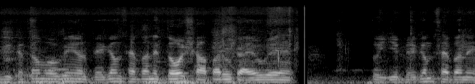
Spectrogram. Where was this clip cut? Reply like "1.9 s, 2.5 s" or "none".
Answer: 3.1 s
